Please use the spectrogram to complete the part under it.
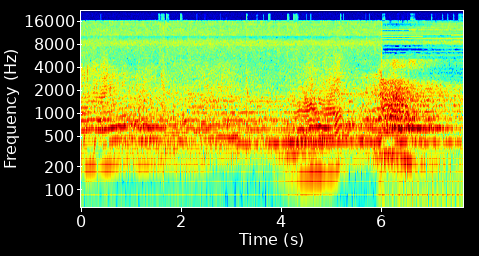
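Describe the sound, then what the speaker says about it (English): A 1986 Formula 1 race car flashes past at the Belgian Grand Prix, its loud high-revving engine note rising and sliding in pitch over a steady roar of other engines, swelling near the end. "the car of Alboreto flashes through our picture here"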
